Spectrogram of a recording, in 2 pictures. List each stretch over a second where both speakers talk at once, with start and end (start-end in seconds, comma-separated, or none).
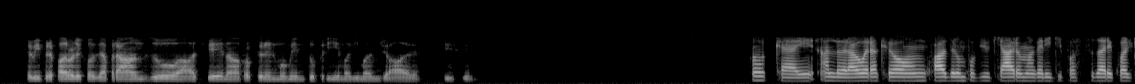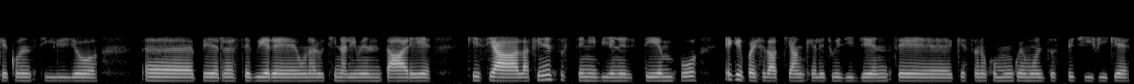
none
